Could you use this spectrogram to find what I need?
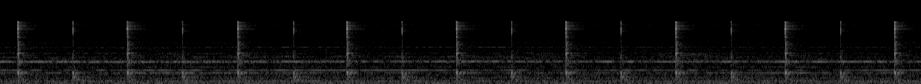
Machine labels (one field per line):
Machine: valve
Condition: normal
